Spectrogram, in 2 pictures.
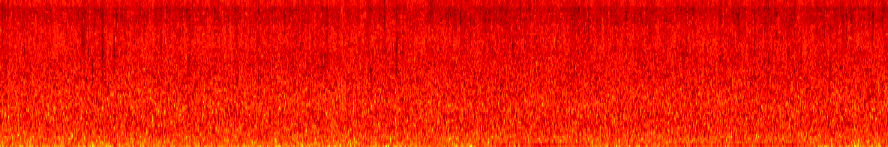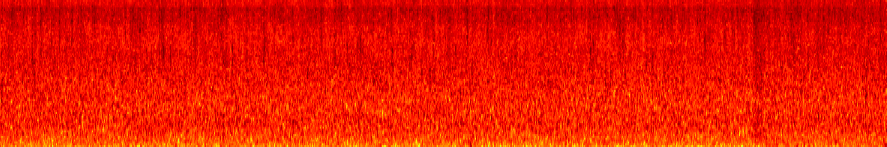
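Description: Steady rain, a dense even hiss of falling drops with fine individual splashes, holding at the same strength throughout.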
